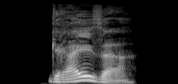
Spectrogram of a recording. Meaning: inflection of greis: 1. strong/mixed nominative masculine singular 2. strong genitive/dative feminine singular 3. strong genitive plural
- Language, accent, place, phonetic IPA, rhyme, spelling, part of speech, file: German, Germany, Berlin, [ˈɡʁaɪ̯zɐ], -aɪ̯zɐ, greiser, adjective, De-greiser.ogg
